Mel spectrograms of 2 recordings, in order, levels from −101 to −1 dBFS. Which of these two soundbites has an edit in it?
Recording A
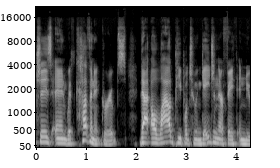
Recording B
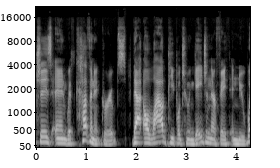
B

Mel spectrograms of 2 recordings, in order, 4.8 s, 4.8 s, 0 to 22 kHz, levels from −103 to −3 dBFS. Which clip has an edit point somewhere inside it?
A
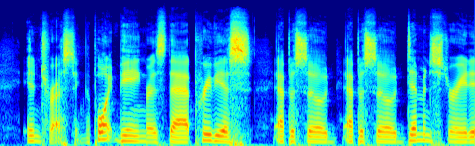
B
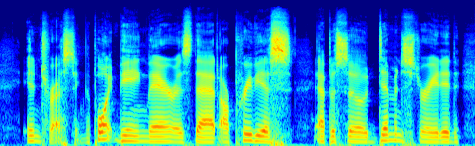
A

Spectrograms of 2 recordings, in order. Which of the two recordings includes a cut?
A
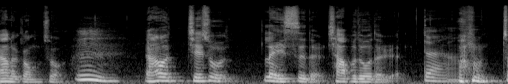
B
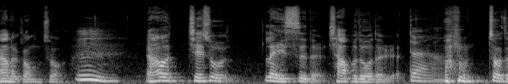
B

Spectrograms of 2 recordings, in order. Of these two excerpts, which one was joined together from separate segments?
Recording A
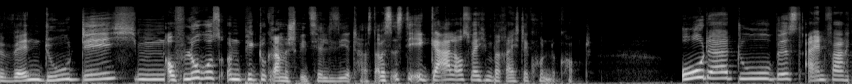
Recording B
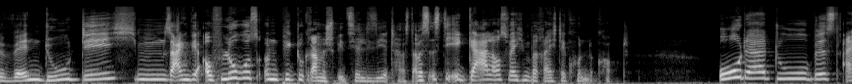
A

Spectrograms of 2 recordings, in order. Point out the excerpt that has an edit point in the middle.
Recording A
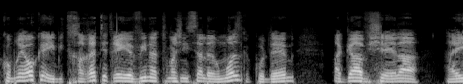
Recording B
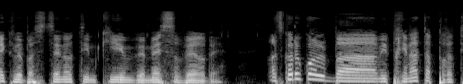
A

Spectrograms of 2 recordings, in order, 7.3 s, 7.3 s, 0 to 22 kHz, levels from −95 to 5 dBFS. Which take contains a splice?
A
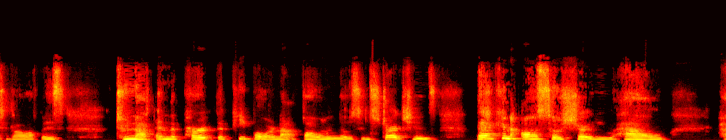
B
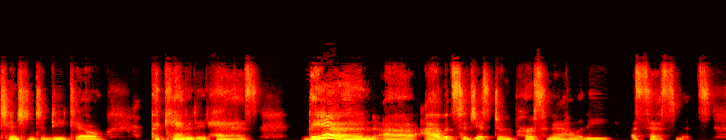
A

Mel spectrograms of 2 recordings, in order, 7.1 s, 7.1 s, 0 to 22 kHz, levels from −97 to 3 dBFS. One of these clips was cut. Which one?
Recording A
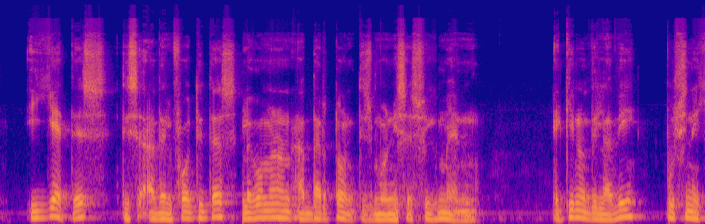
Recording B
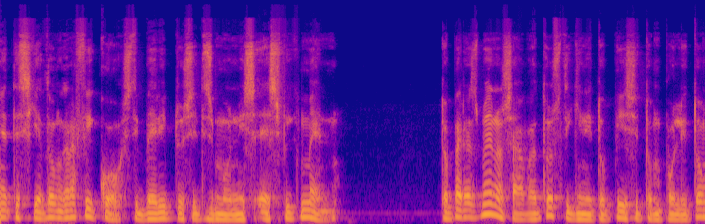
A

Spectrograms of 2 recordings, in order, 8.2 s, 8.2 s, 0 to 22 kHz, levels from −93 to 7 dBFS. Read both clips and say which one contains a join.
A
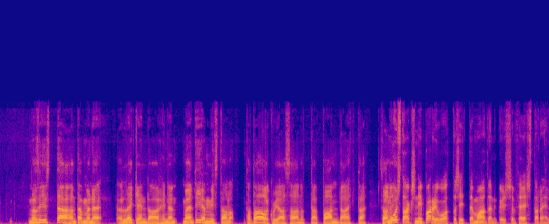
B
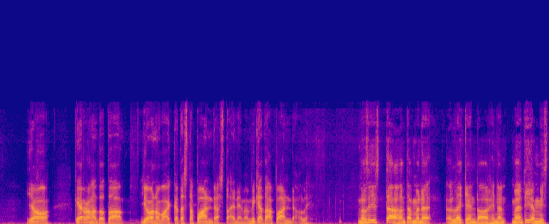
A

